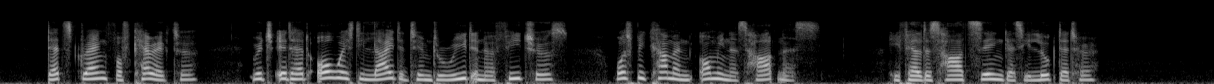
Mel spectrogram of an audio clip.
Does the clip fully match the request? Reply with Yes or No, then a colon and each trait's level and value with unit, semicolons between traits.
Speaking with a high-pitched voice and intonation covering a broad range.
No: high, 230 Hz; average, 3.6 semitones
